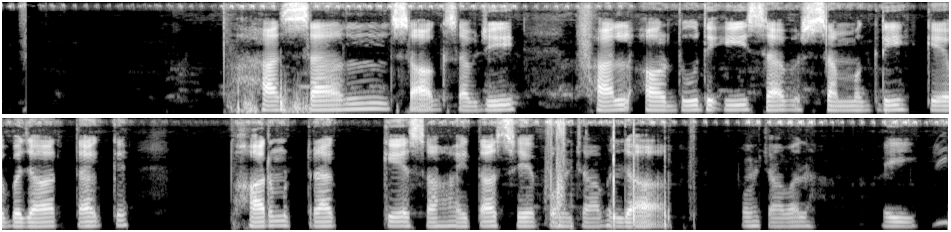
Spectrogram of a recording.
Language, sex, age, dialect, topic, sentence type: Magahi, male, 18-24, Central/Standard, banking, statement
